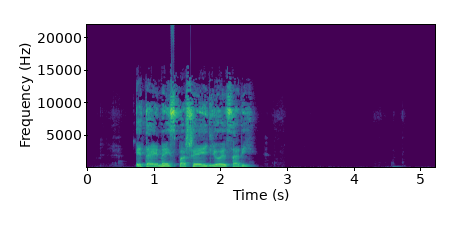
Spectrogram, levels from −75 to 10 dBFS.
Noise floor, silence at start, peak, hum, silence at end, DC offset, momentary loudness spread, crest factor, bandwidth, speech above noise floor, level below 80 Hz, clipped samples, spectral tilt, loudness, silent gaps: -70 dBFS; 0.75 s; 0 dBFS; none; 2.75 s; under 0.1%; 12 LU; 18 dB; 16 kHz; 56 dB; -48 dBFS; under 0.1%; -3 dB/octave; -13 LUFS; none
